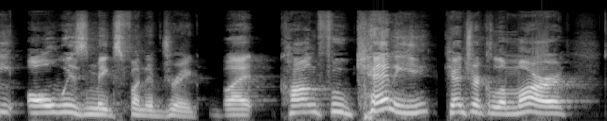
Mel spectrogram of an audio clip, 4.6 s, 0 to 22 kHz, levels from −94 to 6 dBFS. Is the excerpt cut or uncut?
cut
